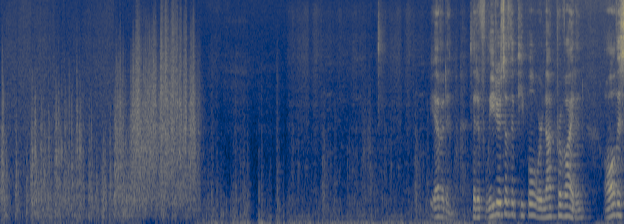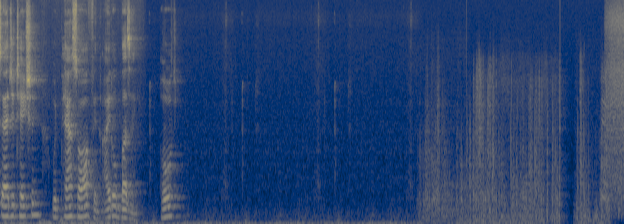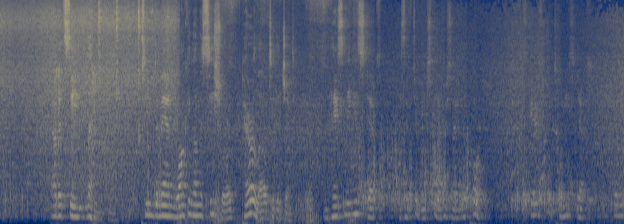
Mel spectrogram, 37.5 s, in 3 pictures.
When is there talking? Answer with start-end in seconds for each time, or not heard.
8.6-16.0, 25.9-37.4.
